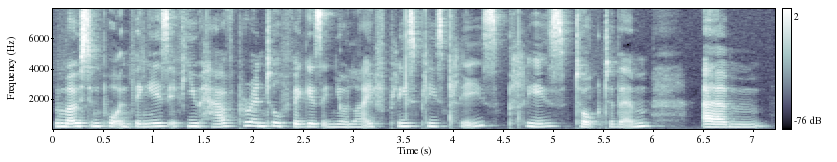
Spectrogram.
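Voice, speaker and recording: A woman's voice: mid-range voice, fairly even intonation, gravelly, darkish tone, slight background noise. A young woman, speaking to camera in an earnest, reflective personal vlog. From born in Zimbabwe, raised in South Africa. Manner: reflective, earnest, slow and measured. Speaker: vlogger. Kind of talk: personal confessional talk to camera.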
